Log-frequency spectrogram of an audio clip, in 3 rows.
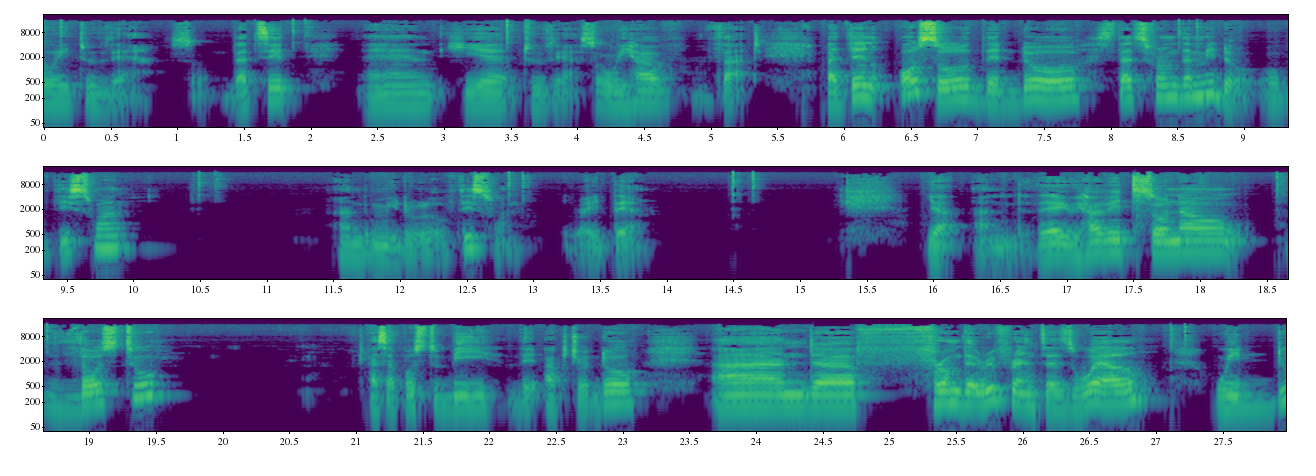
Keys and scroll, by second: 22.5 Escape, 25.9 super+Tab.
